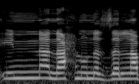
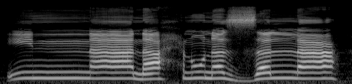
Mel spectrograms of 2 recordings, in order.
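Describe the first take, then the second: First: The vowel after the doubled n is short. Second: The vowel after the doubled n is lengthened. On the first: The speaker calls it wrong. "पढ़ना गलत है" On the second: The speaker calls it right. "अलिफ मद्दा को एक अलिफ के बराबर खींचते हैं"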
